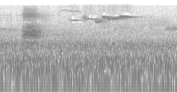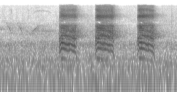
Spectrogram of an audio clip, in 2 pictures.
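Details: Crows disputing territory borders where three breeding pairs meet at a music pavilion in König-Albert-Park; after a quiet stretch with faint background calls, three loud, harsh caws ring out about every three-quarters of a second.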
